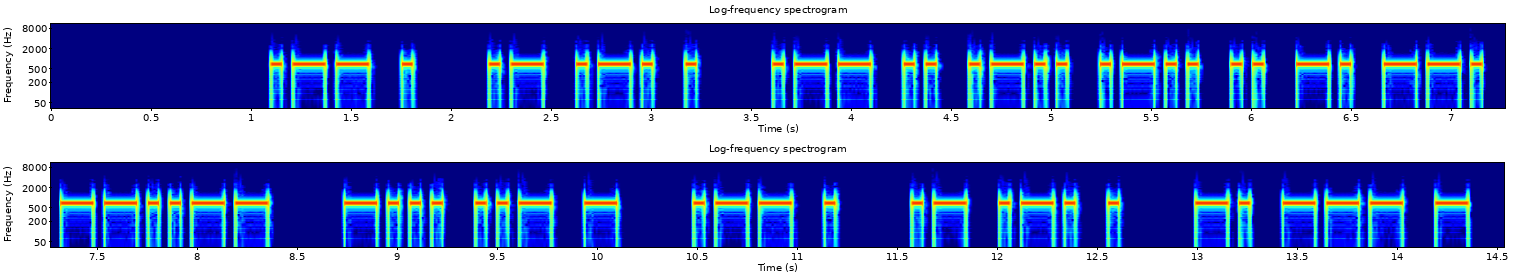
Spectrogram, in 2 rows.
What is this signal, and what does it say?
Morse code, heard as a keyed tone, about 22 wpm, 700 Hz. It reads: WE ARE WILLING, BUT WE ARE NOT
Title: Sentences from Top 1300 Words 22wpm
